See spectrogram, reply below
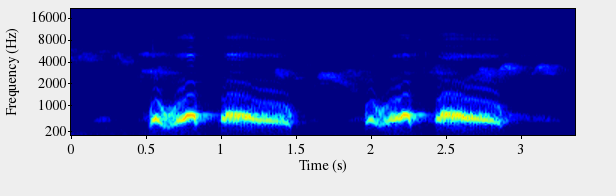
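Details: Spotted dove cooing in two phrases: each a short, mellow rising coo followed by a longer, level then gently falling coo, low-pitched, with about half a second of silence between phrases. Quiet background.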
